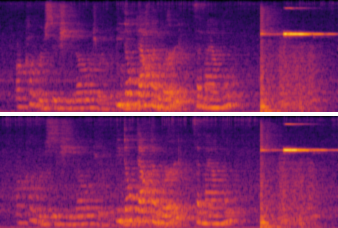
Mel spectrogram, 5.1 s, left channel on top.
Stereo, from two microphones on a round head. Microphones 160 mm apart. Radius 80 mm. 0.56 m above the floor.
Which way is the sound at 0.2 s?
60° left (ahead or behind).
